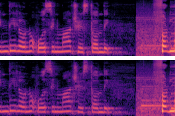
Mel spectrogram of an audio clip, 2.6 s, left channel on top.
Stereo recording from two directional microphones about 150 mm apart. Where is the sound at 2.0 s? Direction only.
Centre (ahead or behind).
